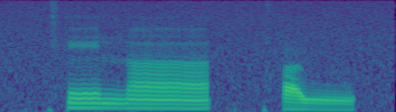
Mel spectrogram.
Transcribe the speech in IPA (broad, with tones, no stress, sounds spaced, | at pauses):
kʰ ẽ˦ n ã˦ | qʰ u˨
